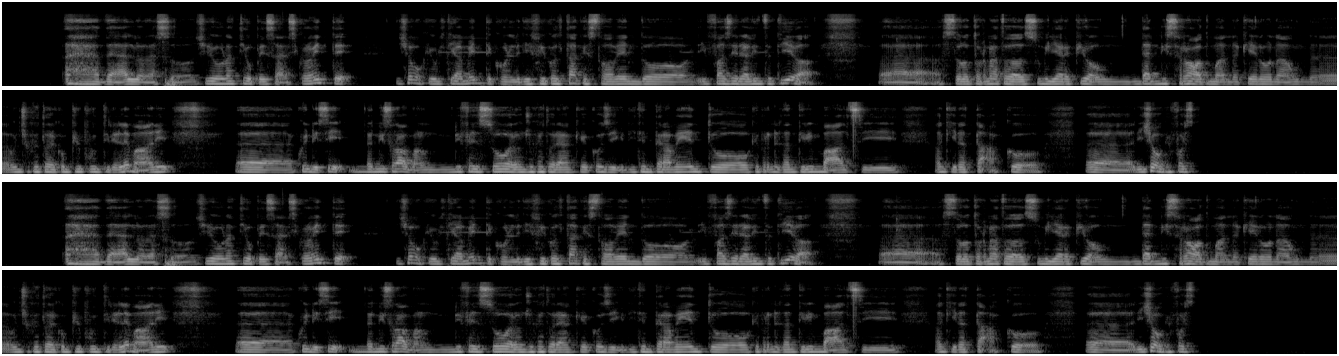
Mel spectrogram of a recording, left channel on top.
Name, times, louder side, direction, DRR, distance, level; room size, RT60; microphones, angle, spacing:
voice 1, 0.6-3.5 3.9-25.3, left 1 dB, 15° left, 0.8 m, -33 dB
sound 1, 1.5-2.1 2.8-3.0 3.4-3.5 4.4-5.5 6.0-6.3 6.7-7.0 7.4-7.7 8.0-8.1 8.6-9.4, equal, 10° right, 1.3 m, -50 dB
13.5 x 6.1 x 2.8 m
head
